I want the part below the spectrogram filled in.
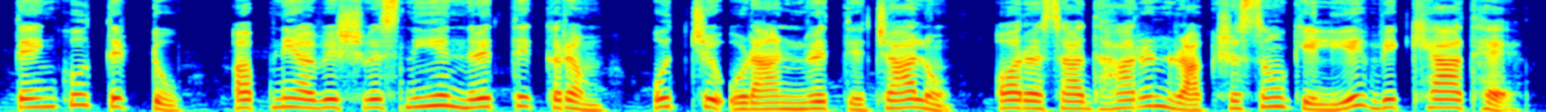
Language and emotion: Hindi, neutral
